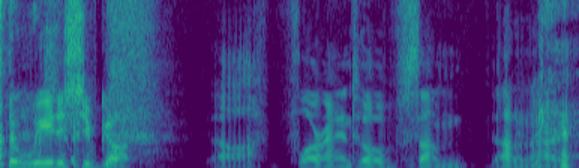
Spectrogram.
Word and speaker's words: Florent: Yeah, they speak French, so um that's where my grandparents sort of call me and what how they pronounce the the last name. Um I obviously don't pronounce it like that, but um yeah, call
